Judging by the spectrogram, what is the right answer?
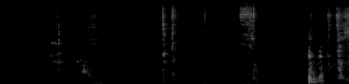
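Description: Scissors cutting card by hand for a folded card, a close, quiet run of crisp snipping and rasping strokes in short irregular bursts, with no talk.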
